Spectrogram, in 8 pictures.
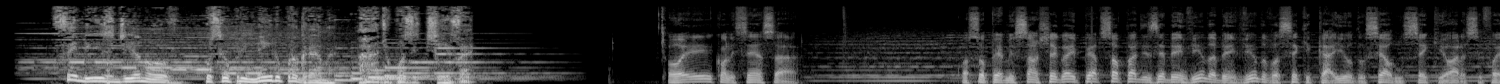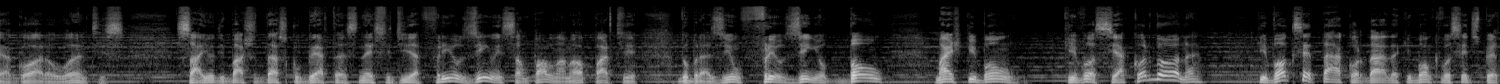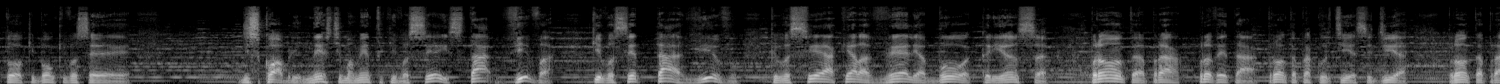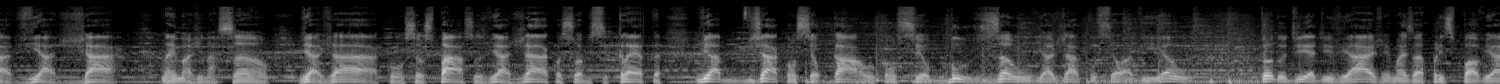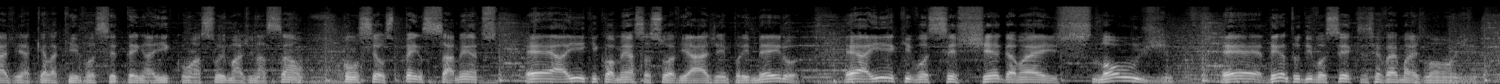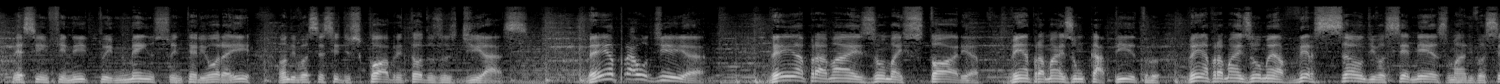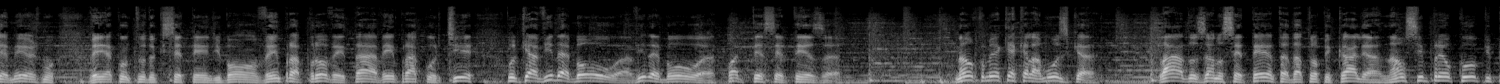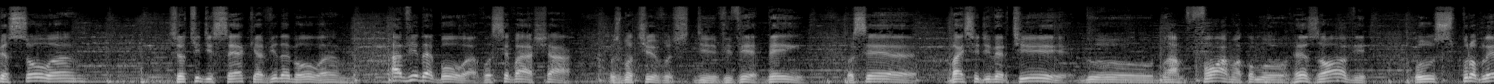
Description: Diálogo Nutritivo
-496FelizDiaNovo-Entrevista.mp3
